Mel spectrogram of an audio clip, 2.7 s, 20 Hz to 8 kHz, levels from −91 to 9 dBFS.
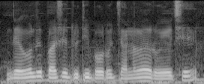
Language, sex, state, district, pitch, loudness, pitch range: Bengali, male, West Bengal, Cooch Behar, 125 Hz, -16 LUFS, 115-135 Hz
